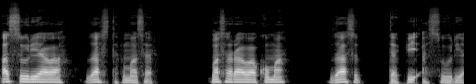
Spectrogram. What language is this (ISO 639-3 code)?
hau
